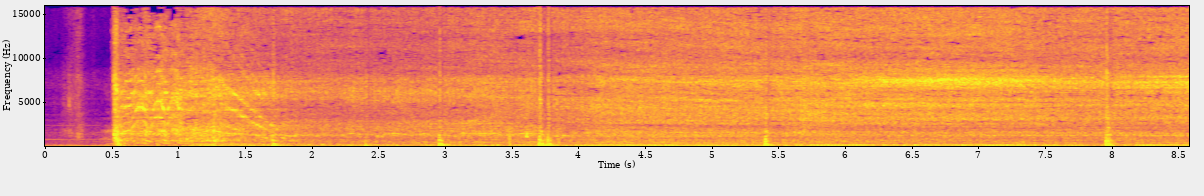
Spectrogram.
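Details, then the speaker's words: 2008 Chevrolet Spark petrol engine runs normally for four to five seconds after key start, then idle climbs to an estimated 3000+ rpm with no throttle; began after cleaning EGR valve and metal hose with throttle body cleaner; vacuum leak suspected near intake manifold. "अब दिक्कत यह है कि चाबी घुमाते ही गाड़ी चार पाच सेकंड तक स्टार्ट रहती है बिना आरपीएम रहे लेकिन उसके बाद आरपीएम बहुत तेज बर जाता है"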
